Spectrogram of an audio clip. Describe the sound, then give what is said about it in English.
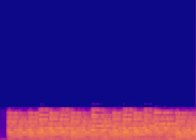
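A bright, sustained bell chime from a football broadcast theme rings out loudly with rich overlapping harmonics, holding steady for a few seconds without fading, with no voices over it. “There's oh, the bell. I like that.”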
